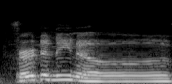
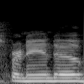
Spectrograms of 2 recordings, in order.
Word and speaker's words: Fernando: Ferdinando. Ferdinando. His name's Fernando, but the whole movie, Jason says his name wrong. Says a different name every time.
